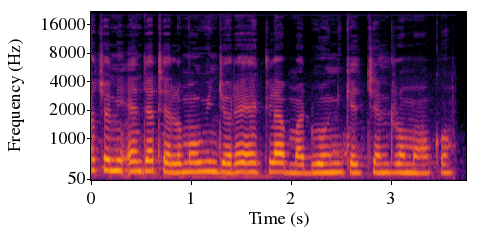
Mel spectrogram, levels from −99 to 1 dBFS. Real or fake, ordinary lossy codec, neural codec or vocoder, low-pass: real; none; none; none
